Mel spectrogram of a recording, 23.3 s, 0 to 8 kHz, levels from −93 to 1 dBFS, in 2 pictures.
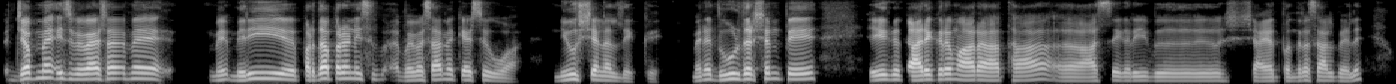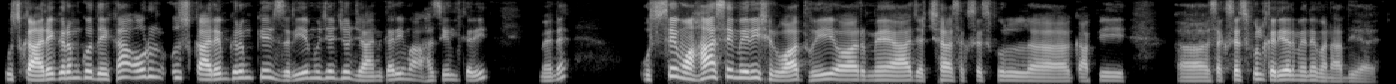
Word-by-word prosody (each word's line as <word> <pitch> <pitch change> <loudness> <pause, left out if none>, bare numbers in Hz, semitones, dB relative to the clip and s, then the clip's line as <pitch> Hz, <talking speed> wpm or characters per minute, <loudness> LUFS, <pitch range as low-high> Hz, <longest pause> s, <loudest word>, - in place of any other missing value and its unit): जब 205 +2 +7
मैं 230 -1 +3
इस 200 -2 -1
व्यवसाय 190 +2 +4
में, 195 -5 +2 0.4
मैं 160 +3 -3
मेरी 190 +2 +2
पदार्पण 205 +5 +5
इस 190 -2 -4
व 170 - -18 0.2
व्यवसाय 155 +3 0
में 180 - -4
कैसे 160 0 -1
हुआ 120 -7 -7 0.4
न्यूज़ 170 +2 -1
चैनल 145 -5 0
देख 110 -3 -11
के, - - -18 0.3
मैंने 175 - -2
दूरदर्शन 190 +3 +1
पे, 185 - +3 0.6
एक 170 +3 +1
कार्यक्रम 170 +3 +4
आ 155 0 +5
रहा 150 -2 +3
था 145 0 -5 0.2
अ, 130 -5 -6
आज 130 - -3
से 145 - -5
करीब 140 0 -8 0.6
शायद 125 +1 -6
15 130 +3 -6
साल 135 -1 -3
पहले, 130 +5 -8 0.3
उस 180 - -4
कार्यक्रम 200 +8 +5
को 235 - +1
देखा 235 +7 0
और 255 +3 0
उ - - -12
उस 230 - -4
कार्यक्रम 195 +6 +2
के 250 - -2
ज़रिए 170 +4 -2
मुझे 230 +1 -3
जो 225 0 -4
जानकारी 150 +3 -3
मा 170 -3 -7
हासिल 165 +5 -9
करी 205 - -4 0.5
मैंने, - - -6 0.6
उससे 290 - +2
वहाँ 200 +4 +8
से 265 +1 +3
मेरी 230 0 +3
शुरुआत 155 -4 +2
हुई 170 +5 -1
और 165 -1 +2
मैं 155 0 +1
आज 150 -1 +1
अच्छा 150 +2 -2
सक्सेसफुल 145 -1 -7
अ, 125 -1 -2
काफ़ी 135 +2 -8 0.5
अ, 125 0 -4
सक्सेसफुल 165 +3 -2
करियर 165 0 +2
मैंने 155 -1 -6
बना 115 -3 -6
दिया 110 -2 -13
है। 95 - -20
165 Hz, 185 wpm, -22 LUFS, 145-195 Hz, 0.6 s, वहाँ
